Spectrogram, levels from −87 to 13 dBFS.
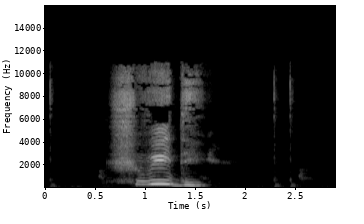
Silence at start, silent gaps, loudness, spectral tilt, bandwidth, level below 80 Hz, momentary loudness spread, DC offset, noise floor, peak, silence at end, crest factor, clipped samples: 0.65 s; none; -26 LUFS; -0.5 dB/octave; 11.5 kHz; -84 dBFS; 11 LU; under 0.1%; -81 dBFS; -10 dBFS; 1.35 s; 22 dB; under 0.1%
